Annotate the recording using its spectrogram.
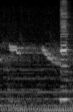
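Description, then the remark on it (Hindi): A flock of birds, along with some bats, suddenly takes off after someone calls out. High chirps and tweets are followed by a brief burst of wing flutter near the end, moderately loud, with no one talking. “और इस एक आवाज के साथ कुछ चमगादड़ एकदम से उड़े वहां से कुछ पक्षियों के झुंड भी फड़फड़ाते हुए उड़ गए”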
